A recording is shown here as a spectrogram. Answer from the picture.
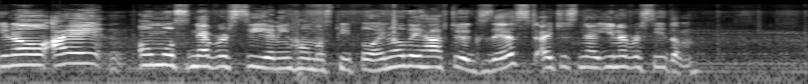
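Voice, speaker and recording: A woman speaks in an animated tone. The sound is dry with no echo, and background noise is noticeable. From United States. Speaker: vlogger. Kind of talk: live stream chat while driving. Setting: in a car. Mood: amused, relaxed. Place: car. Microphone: phone near.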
